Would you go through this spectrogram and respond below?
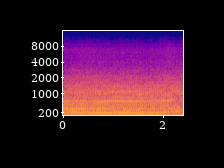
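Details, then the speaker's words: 1964 Volvo 1800S with original twin SU carbs, first road drive: steady engine drone pulling smoothly under road noise, no stumble or hesitation; normal acceleration, slow but clean. "Right now it seems to be accelerating okay. It goes right back down to idle. It free revs perfectly."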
